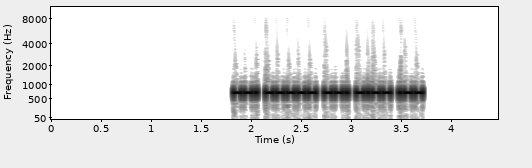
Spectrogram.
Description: Morse code, heard as a keyed tone, about 46 wpm, 700 Hz. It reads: G0GYW
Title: DXCC-100 Call Signs - 5 Characters - 45wpm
